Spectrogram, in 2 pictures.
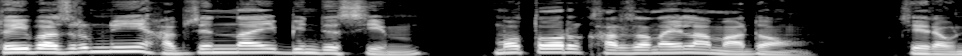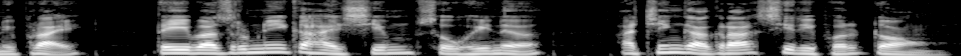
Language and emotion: Bodo, neutral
